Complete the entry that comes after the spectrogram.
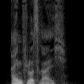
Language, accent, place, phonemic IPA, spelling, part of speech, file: German, Germany, Berlin, /ˈaɪnflʊsʁaɪç/, einflussreich, adjective, De-einflussreich.ogg
- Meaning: influential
